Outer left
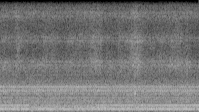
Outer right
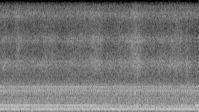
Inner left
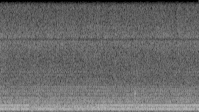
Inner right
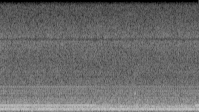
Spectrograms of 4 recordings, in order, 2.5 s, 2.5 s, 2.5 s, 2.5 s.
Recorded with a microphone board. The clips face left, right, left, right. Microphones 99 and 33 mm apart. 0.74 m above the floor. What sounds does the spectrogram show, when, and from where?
Only background noise.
